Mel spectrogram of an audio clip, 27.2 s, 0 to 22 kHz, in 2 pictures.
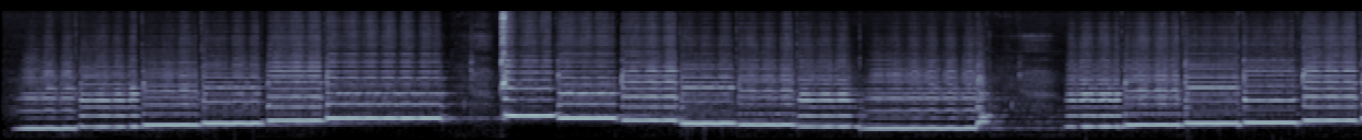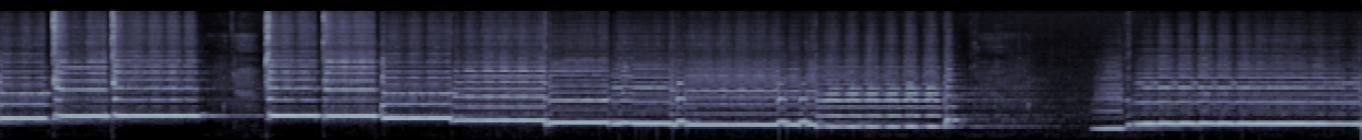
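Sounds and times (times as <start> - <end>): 
flute in C minor with reverb: 0.0 - 27.2.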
